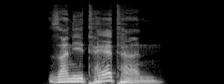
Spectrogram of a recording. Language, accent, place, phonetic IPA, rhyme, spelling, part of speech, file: German, Germany, Berlin, [ˌzaniˈtɛːtɐn], -ɛːtɐn, Sanitätern, noun, De-Sanitätern.ogg
- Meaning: dative plural of Sanitäter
